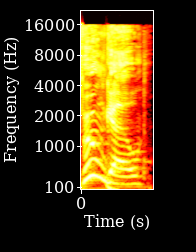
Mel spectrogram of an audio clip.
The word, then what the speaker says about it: Bungo: pronouncing this show two different ways apparently it's pronounced boom go but I like bungo season two way better than season one slow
